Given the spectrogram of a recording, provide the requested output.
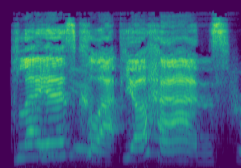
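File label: British female Players clap your hands Enthusiastic; beanstalk audio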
